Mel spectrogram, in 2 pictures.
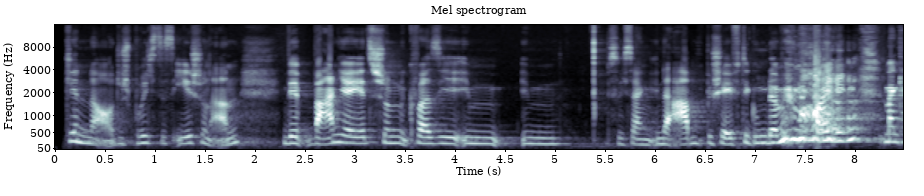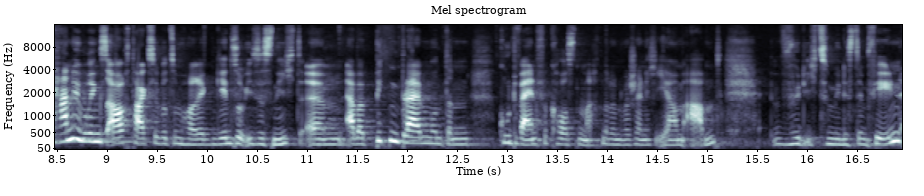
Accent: Gumpoldskirchen, Lower Austria, Austria; moved away as an adult; now in Vienna, Austria; ich habe dort 20 Jahre gelebt, bin dort habe dort meine Kindheit und Jugend verbracht und bin dann zum Studieren nach Wien gezogen

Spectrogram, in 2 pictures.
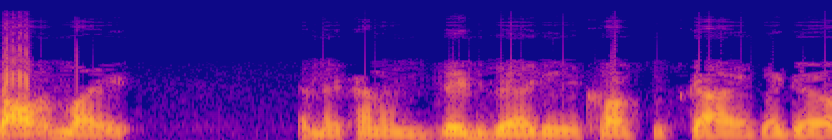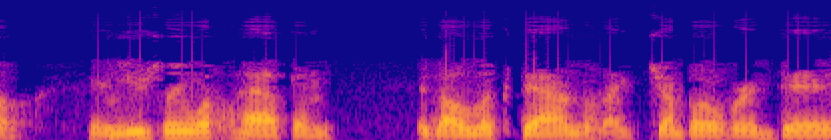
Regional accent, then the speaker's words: Missouri, United States; I'm from Missouri. I live on a farm out here

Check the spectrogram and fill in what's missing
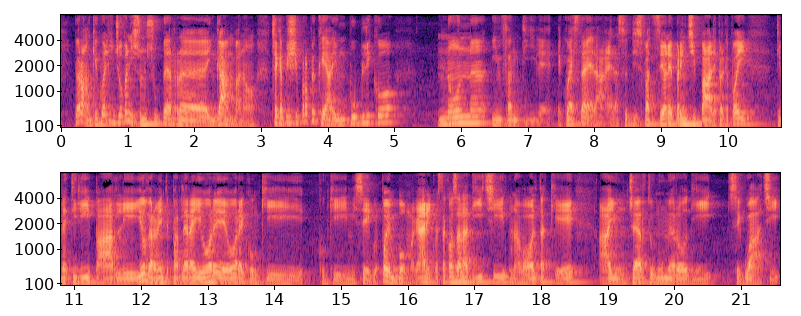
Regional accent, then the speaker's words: Piacenza, Emilia-Romagna, Italy; also born or lived in Parma; sono di Piacenza

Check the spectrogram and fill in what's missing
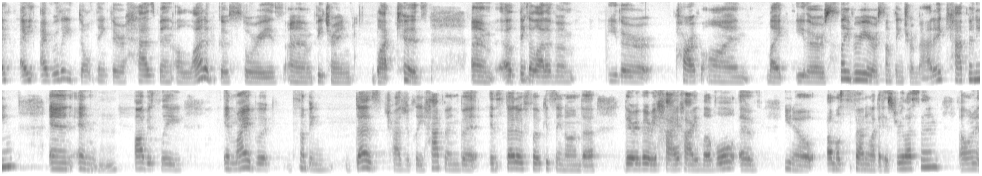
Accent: the South, United States; me and India, we're both from the South

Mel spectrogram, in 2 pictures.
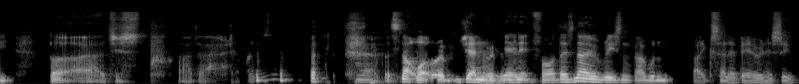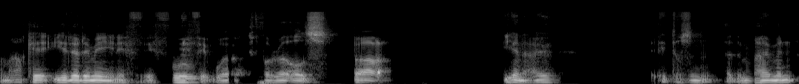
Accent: Yorkshire and the Humber, United Kingdom; also born or lived in Leeds; I'm from, you know, from Yorkshire

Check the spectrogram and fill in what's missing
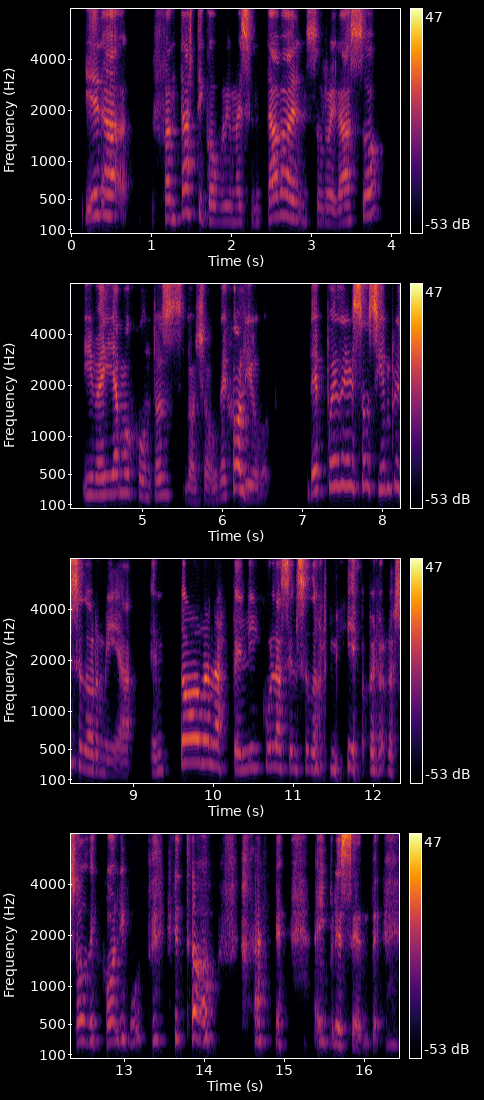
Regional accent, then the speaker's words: Buenos Aires, Argentina; moved away; also born or lived in Chile; En Argentina, bueno, en Buenos Aires, donde yo nací

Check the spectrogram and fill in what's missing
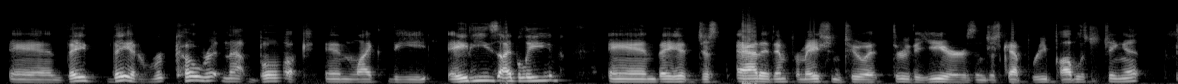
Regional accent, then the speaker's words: Kansas, United States; I mean, Dave and I came from Kansas, so like we were technically only a state away

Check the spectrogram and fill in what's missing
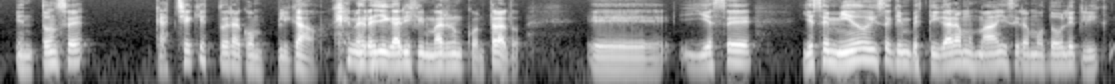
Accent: Chile; como chilenos

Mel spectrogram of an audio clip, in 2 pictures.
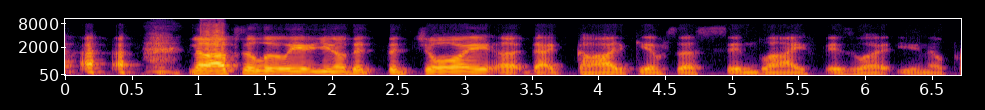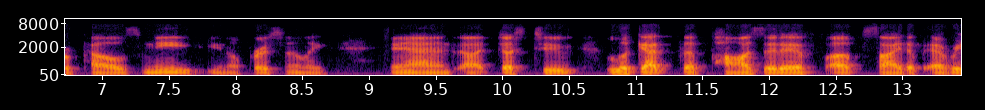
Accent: Orange County, California, United States; I was born on in Orange County.

